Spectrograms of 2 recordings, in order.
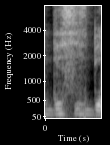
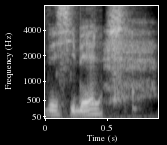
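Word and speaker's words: décibel: B ou dcibel he moi j'ai toujours appelé DCIS B alors que ça se prononce dcibel un micro professionnel car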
